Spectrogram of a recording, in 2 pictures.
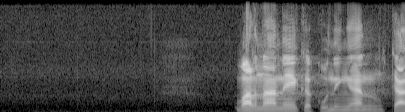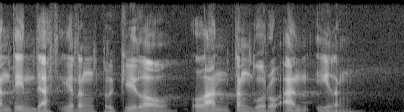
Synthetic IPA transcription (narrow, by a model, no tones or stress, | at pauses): warnanekəkuniŋankant̪ind̪asiɾəŋb̥ə̤rkilo | lant̪əŋɡoɾoʔa̰niɾə̰ŋ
